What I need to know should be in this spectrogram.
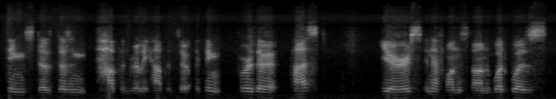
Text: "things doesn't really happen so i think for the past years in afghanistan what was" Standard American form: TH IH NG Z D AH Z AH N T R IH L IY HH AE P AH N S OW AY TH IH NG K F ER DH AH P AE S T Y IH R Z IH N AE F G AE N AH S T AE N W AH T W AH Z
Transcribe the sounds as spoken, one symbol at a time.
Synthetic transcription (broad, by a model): TH IH NG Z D AH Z AH N T R IH L IY HH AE P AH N S OW AY TH IH NG K F ER DH AH P AE S T Y IH R Z IH N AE F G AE N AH S T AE N W AH T W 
